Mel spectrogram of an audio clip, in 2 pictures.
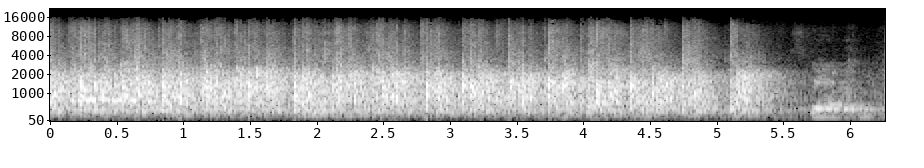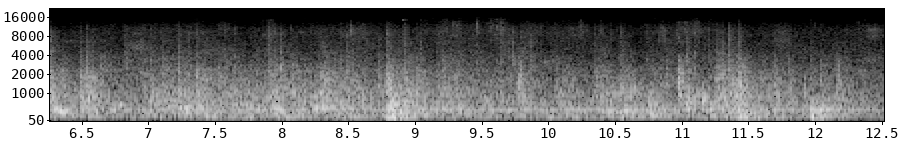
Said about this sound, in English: Give the Lord a hand of applause and a clap.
